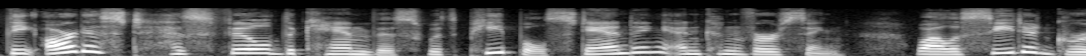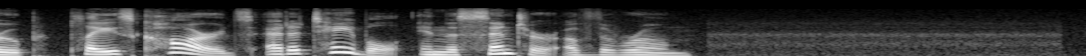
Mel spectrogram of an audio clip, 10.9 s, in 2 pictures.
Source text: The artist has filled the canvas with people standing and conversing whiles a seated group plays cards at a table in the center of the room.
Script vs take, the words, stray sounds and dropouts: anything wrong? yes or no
yes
